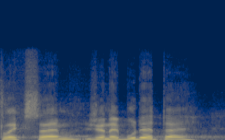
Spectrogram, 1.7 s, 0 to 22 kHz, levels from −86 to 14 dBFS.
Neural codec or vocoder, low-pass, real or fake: autoencoder, 48 kHz, 32 numbers a frame, DAC-VAE, trained on Japanese speech; 14.4 kHz; fake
